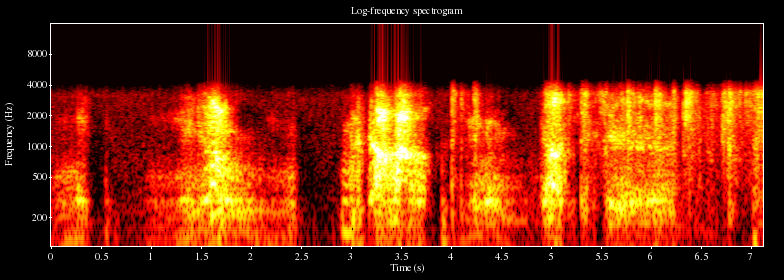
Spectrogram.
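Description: Pit bulls barking and yelping in three loud bursts, the last one the longest.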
